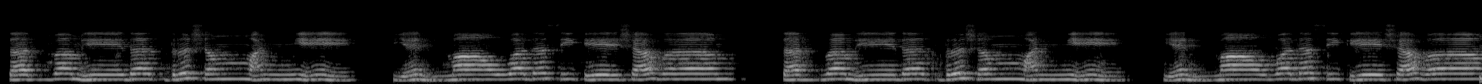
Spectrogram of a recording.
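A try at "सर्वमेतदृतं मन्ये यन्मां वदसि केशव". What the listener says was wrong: It is not Rusham, it is Dhrutham. Rutam, actually speaking, Rutam, Sarvam, Etat, Rutam. Rutam, Rutam. Rutam. Sarvam, Sarvam, Etat, Rutam, Manye. So, Sarvam, Etat, Rutam, you should say, Rutam.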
